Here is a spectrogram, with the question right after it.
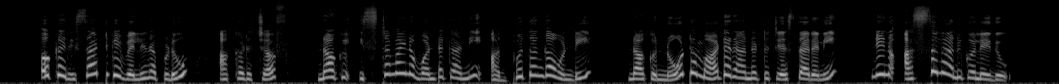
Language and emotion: Telugu, surprised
